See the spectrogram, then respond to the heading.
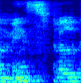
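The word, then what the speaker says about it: Mistral: तो नंबर 1 पे पढ़ते हैं हम मिस्ट्रल, मिस्ट्रल या मिंस्ट्रल कई बार कहीं से कहा जाता है, वैसे इसकी स्पेलिंग होती है MISTRL, मिस्ट्रल ही होता है, ठीक है।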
